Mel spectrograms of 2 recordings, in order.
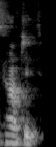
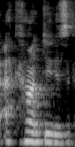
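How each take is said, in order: First: Much softer, trailing off, a hint of defeat; fading to a murmur. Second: A touch of tearful despair on I can't do this; half-hearted teary protest, softer; mild retold despair. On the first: Retelling her pre-launch panic to a friend, fading quiet repeat. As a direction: let it die away almost under the breath. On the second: Panicking to her friend the night before launch, mildly tearful. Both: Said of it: "I was crying".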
